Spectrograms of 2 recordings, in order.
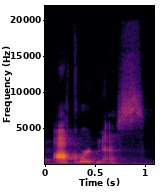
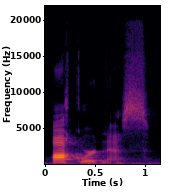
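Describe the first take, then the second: Both takes have the same delivery.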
